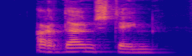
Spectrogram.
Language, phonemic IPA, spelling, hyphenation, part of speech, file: Dutch, /ɑrˈdœy̯nˌsteːn/, arduinsteen, ar‧duin‧steen, noun, Nl-arduinsteen.ogg
- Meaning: 1. a type of bluish grey limestone; bluestone (substance) 2. a piece of this bluish grey limestone; bluestone piece (countable amount)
